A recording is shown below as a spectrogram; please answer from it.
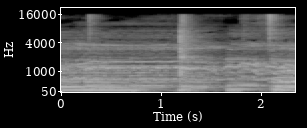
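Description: A small church choir singing a gospel song over steady, held low accompaniment notes, with a short break between phrases a little after a second in.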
